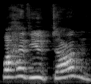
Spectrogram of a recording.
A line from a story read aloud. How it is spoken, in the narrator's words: she cried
